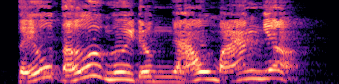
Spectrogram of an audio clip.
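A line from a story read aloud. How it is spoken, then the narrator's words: Roaring. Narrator (Vietnamese): Âm Ma giáo chủ đã gầm rống lên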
